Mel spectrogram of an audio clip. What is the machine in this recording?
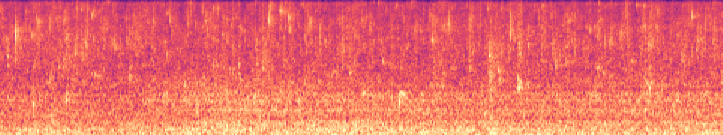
pump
